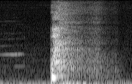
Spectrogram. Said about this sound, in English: Oh, my cat. I wonder if you guys can hear him through the mic.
